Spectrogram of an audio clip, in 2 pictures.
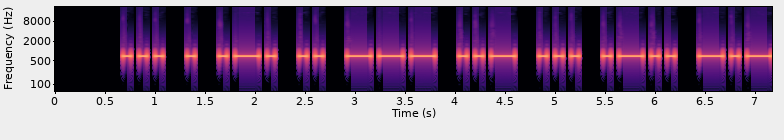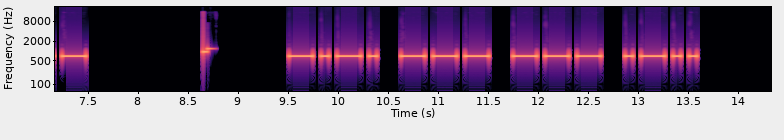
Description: Morse code, heard as a keyed tone, about 15 wpm, 700 Hz. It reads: SERIOUSLY COOL
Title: Sentences from Top 1200 Words - New Word Drill - 15wpm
